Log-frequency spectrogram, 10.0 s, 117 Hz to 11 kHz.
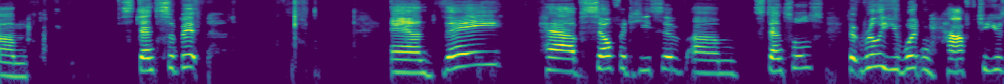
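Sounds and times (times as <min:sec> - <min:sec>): woman speaking: 0:00.0 - 0:00.5, 0:01.2 - 0:02.2, 0:03.9 - 0:10.0.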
